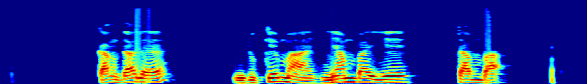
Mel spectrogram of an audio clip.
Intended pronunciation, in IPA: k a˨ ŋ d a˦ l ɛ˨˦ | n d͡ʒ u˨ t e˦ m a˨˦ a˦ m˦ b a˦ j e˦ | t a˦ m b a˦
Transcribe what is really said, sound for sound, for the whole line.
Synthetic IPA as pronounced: k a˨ ŋ d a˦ l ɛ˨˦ | n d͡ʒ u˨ k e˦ m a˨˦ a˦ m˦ b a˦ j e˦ | t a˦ m b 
